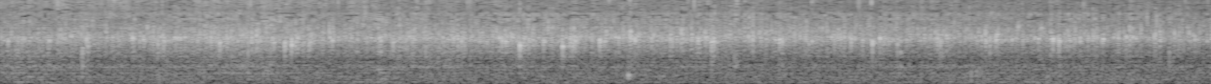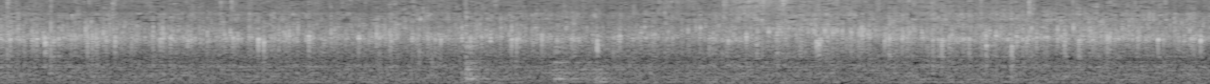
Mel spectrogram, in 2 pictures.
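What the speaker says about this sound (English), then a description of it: "I'm just going to give this meat a few more minutes to sear on each side." Meat patties for Salisbury steak sear in a hot greasy pan, producing a loud, unbroken close-up sizzle that holds steady throughout, with faint crackles and no talking.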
